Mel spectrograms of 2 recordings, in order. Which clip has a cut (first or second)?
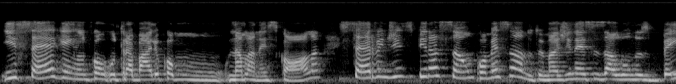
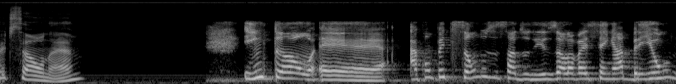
first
